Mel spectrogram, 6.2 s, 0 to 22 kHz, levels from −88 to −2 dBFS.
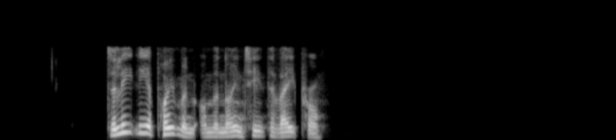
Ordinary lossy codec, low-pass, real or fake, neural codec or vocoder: none; 5.4 kHz; fake; codec, 16 kHz in and 24 kHz out, 1 kbps, XY-Tokenizer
